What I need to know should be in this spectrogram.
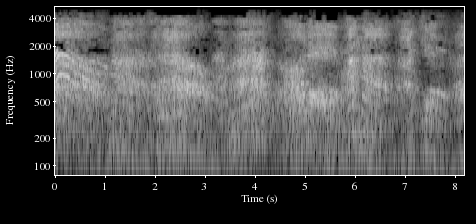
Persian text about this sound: خب حالا تولد امام کاظم را تبریک میگیم، بریم سراغ بحثی که داشتیم. یه صلوات بفرستید.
